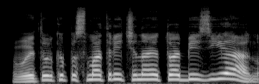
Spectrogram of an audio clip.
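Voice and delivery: scornful mocking voice. A young man comments on a girl's arrival in a café, contemptuous. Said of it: "презрительно прокомментировал".

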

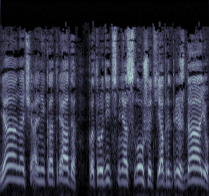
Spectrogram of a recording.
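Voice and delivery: high, snooty, self-important, teasing mock voice. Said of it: "передразнивала Варя Романовского".

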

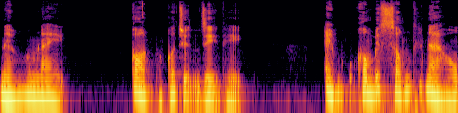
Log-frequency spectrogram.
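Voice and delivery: high, quavering voice breaking mid-phrase, halting. A wife looks at her husband and speaks, in a trembling voice. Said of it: "giọng run rẩy".

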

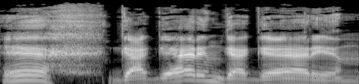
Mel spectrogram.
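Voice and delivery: long, reproachful, drawn-out drawl with a sigh. The narrator answers a companion offering to prepare things, reproachful drawl. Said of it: "сукаризной протянул я".

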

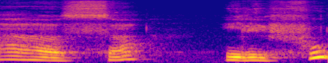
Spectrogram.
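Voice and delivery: faltering, stuttering, stammering speech. A man watching another cry out as if in a nightmare, stammering. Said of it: "balbutia Hervé".

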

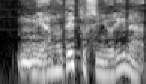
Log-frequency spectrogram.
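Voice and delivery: awkward, self-conscious tone. The narrator answers a lady who asked to see him, rather embarrassed. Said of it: "disse io piuttosto imbarazzato".

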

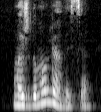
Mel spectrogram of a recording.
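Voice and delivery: ordinary delivery, nothing marked

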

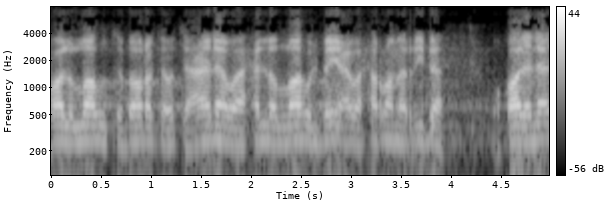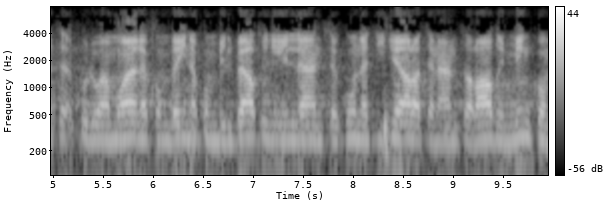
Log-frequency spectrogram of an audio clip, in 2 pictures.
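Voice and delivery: plain

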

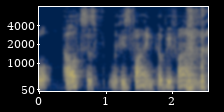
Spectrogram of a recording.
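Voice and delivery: mock-deadpan, flat delivery. Retelling a scene where Jen answers Elise and Steven, imitating a deadpan delivery. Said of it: "kind of deadpan just goes".

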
